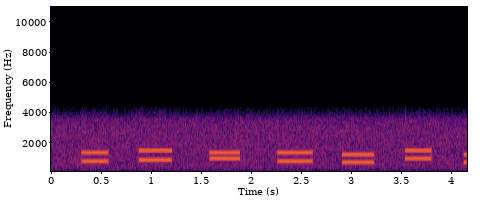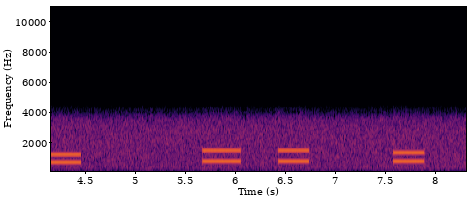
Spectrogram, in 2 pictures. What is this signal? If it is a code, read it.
DTMF, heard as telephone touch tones, dialled by hand, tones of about 300 ms, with phone line noise. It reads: 59051#1 66 5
